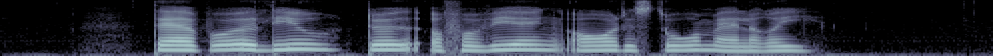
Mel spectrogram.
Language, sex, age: Danish, female, 47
